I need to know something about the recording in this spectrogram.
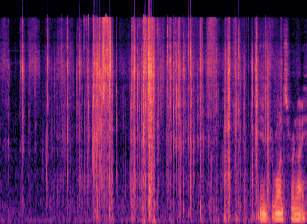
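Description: A plastic wrapper crinkles and tears.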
